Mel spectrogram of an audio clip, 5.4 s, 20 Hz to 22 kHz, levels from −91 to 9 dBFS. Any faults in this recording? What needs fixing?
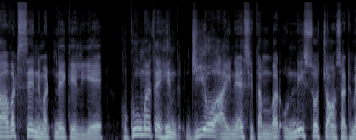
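Right after "سے نمٹنے کے", at 1.34 s, the speech goes coarse and loses its top end, staying that way until about 4.35 s. That's a call bitrate drop. The bandwidth estimate fell, so the encoder was pushed to spend far fewer bits, quantising more roughly and trimming the highs. The muffled, watery stretch fits a fall from roughly 32 kbps to around 13 kbps, with the worst of it lasting about 1.94 s. To prevent it, tune the congestion control to back off more gently and hold a higher minimum bitrate for speech.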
